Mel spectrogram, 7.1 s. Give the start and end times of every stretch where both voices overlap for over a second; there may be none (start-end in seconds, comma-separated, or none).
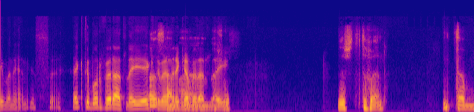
2.2-3.4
